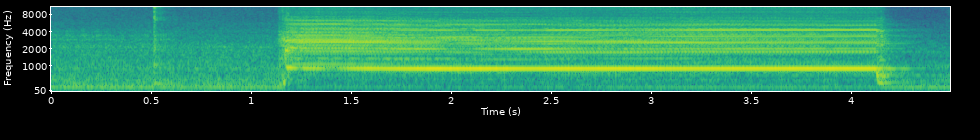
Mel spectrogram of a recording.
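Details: Master Chef countertop ice maker after water pump replacement, run with no water in it: a steady, harsh, high-pitched buzz lasts about three seconds as the little pump runs dry, louder than the original pump.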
